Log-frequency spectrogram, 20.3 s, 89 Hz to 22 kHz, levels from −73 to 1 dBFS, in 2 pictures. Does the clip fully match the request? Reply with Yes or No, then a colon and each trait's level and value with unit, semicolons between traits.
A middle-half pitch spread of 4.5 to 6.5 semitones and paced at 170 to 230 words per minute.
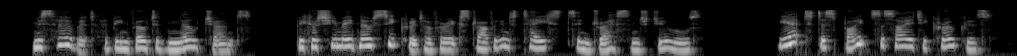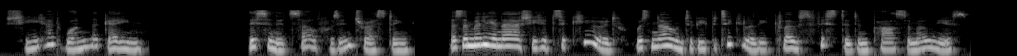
No: wide, 5.6 semitones; average, 145 wpm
